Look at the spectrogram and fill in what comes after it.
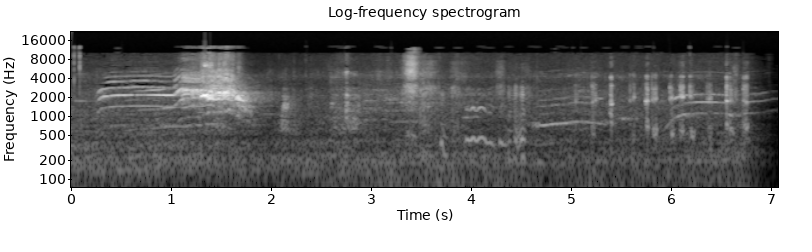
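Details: Two male cats fighting in Pakistan: drawn-out wavering yowls and rising wails, overlapping and shifting in pitch, over a steady low background rumble with scattered clicks and knocks.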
